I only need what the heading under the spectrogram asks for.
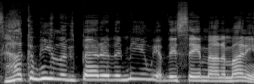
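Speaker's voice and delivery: very high-pitched, loud, tearful crying voice. Retelling a brother's complaint about clothes: imitating Jonathan crying. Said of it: "my brother Jonathan starts crying".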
